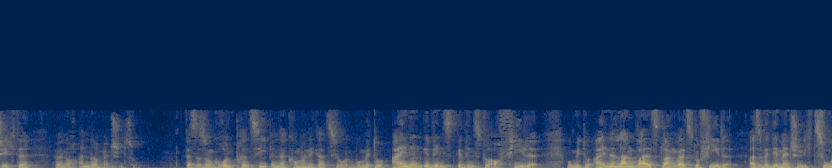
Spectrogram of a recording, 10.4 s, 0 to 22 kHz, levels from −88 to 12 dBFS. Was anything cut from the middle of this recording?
no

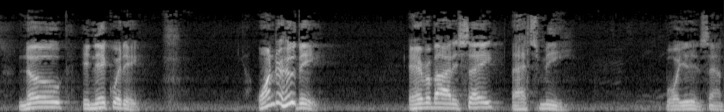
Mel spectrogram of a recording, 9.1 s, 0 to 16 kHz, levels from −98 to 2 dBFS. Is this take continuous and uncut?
no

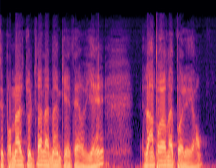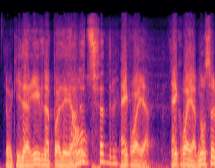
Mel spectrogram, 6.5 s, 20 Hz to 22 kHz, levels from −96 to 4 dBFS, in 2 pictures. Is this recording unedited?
no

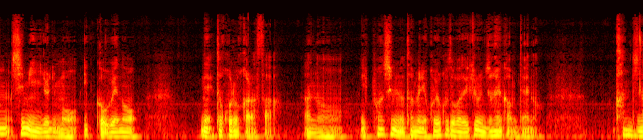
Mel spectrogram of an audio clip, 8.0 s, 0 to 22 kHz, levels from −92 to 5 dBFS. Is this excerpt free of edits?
yes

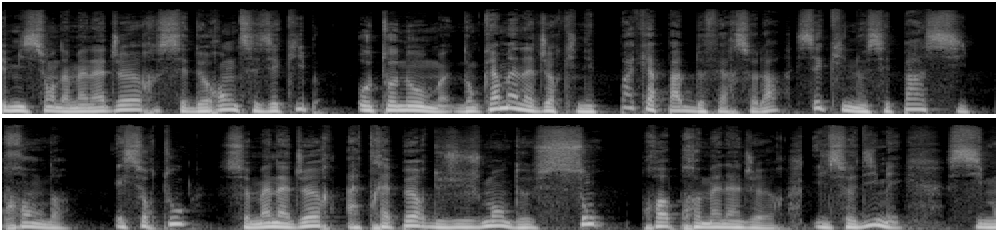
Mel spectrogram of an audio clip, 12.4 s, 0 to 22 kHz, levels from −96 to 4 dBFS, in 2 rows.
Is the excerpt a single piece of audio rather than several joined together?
no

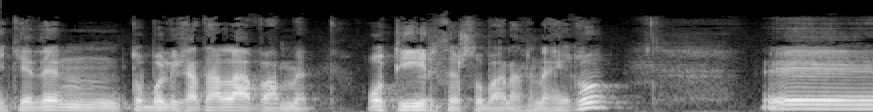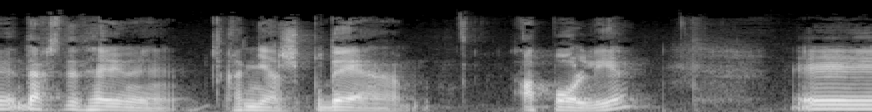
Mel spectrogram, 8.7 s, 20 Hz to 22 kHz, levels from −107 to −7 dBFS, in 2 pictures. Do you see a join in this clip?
no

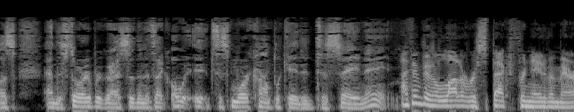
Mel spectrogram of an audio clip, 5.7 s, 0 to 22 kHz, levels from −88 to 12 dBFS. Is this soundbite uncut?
yes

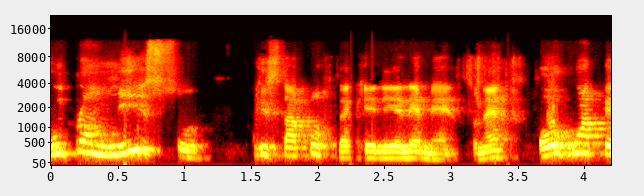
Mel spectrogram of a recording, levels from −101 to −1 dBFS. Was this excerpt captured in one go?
no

